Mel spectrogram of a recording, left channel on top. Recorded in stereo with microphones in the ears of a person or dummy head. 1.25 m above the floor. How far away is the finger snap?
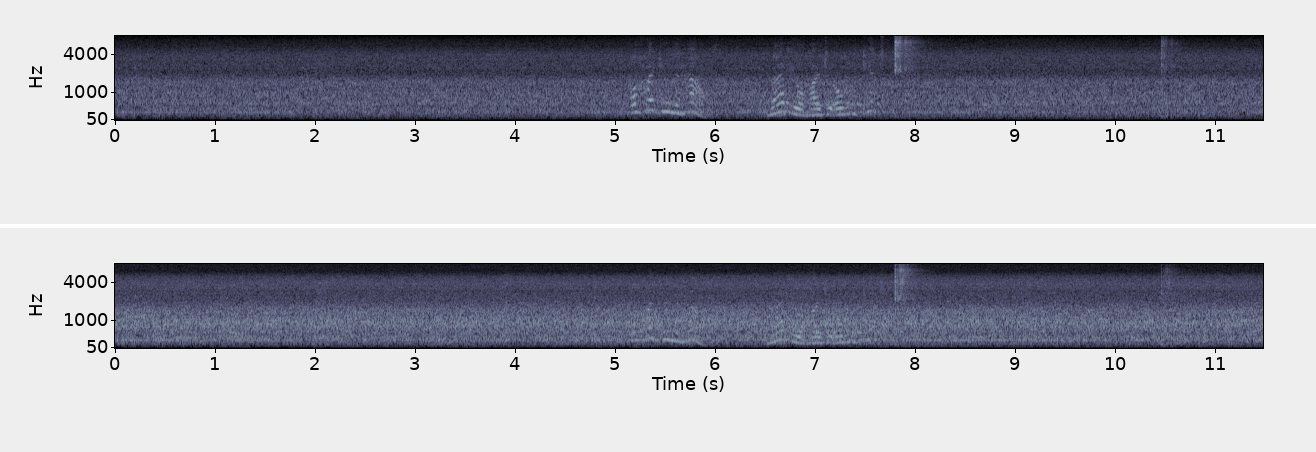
About 5 m.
